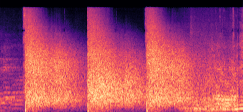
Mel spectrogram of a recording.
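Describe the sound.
Three loud gunshots from World War II-era weapons, a Tokarev TT pistol, a PPSh submachine gun and a German MP submachine gun, fired at a Kemerovo shooting club. Each sharp crack is followed by a long, ringing decay.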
